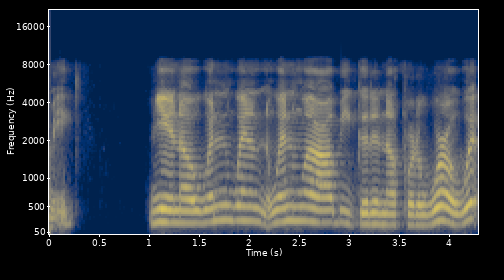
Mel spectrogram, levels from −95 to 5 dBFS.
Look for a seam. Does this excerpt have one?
no; 0 cuts

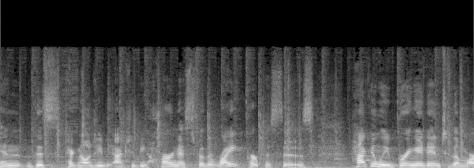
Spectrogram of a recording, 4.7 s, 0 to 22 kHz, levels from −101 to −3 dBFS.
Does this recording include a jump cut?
no; 0 cuts

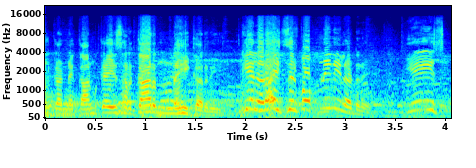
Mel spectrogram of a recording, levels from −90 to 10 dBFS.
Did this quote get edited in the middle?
yes; 1 cut; at 1.9 s

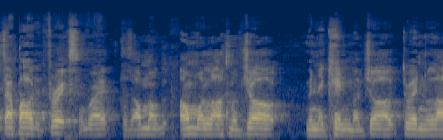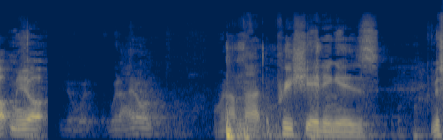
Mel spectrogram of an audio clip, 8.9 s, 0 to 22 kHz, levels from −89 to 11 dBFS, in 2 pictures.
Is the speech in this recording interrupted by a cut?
yes; 1 cut; at 5.1 s

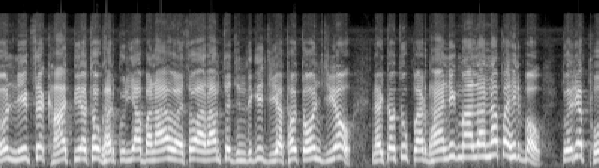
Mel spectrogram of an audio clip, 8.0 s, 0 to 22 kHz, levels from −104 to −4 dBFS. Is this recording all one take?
yes; 0 cuts

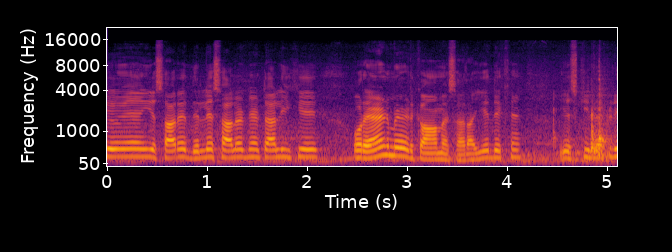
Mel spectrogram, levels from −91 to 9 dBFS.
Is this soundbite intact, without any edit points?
yes; 0 cuts

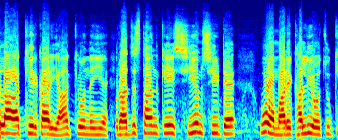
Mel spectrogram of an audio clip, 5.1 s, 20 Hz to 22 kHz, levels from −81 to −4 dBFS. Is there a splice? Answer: yes; 1 cut; at 1.8 s

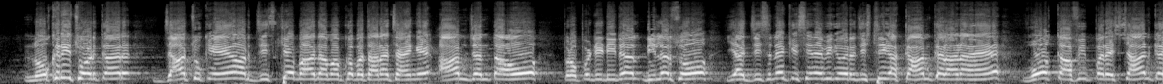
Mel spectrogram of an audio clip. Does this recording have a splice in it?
no; 0 cuts

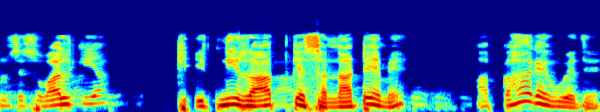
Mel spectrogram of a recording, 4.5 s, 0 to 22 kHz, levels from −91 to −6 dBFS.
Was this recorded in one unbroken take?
yes; 0 cuts

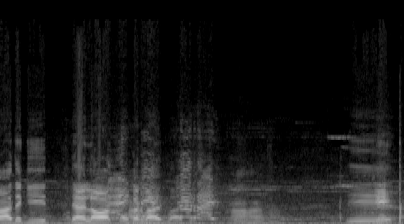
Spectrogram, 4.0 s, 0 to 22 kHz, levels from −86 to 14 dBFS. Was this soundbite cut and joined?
no; 0 cuts

